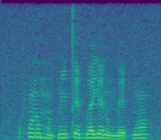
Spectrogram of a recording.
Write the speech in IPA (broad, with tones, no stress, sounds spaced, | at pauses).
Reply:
f ɔ̃˦ ɾ o˦˨ m ɔ̃˨˦ k͡p ĩ˧ t e˧ b ɛ˧ j e˨ ɾ ũ˨ m e˧ ɡ͡b ɔ̃˦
